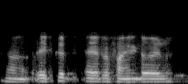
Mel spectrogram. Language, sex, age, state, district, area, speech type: Punjabi, male, 45-60, Punjab, Fatehgarh Sahib, urban, conversation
